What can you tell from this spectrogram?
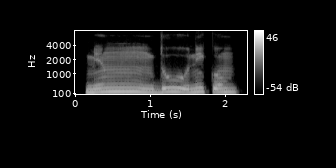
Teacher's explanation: یہاں پر ہمیں اظہار نہیں کرنا، نون ساکن کو ہمیں ظاہر کر کے نہیں پڑھنا ہے بلکہ ناک میں آواز کو چھپانا ہے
